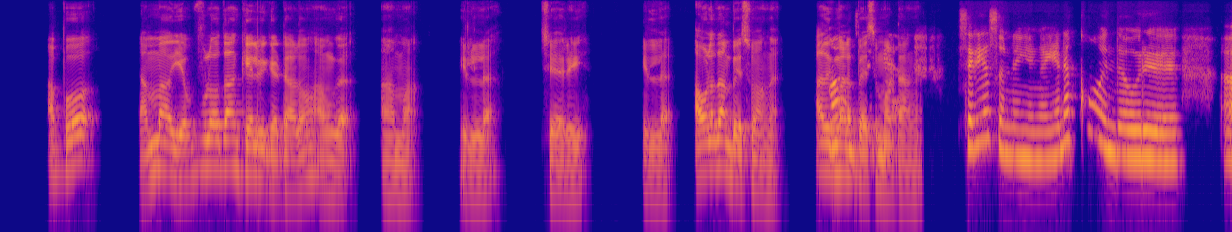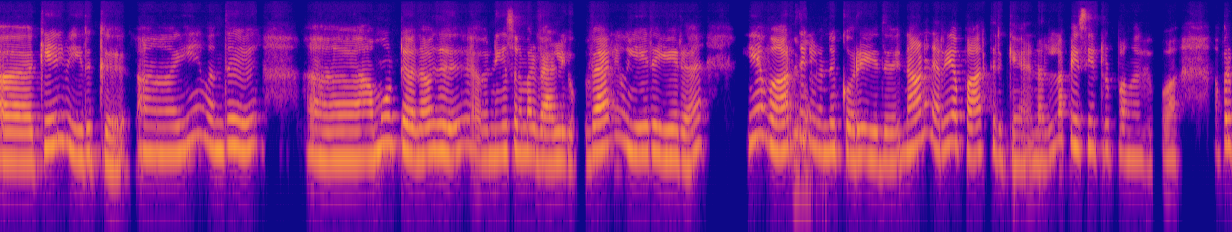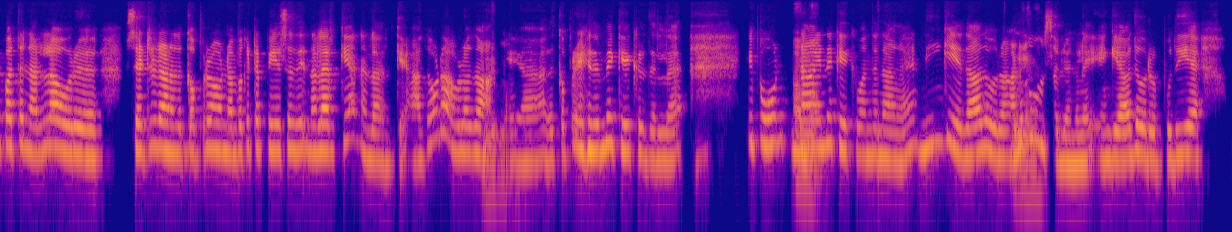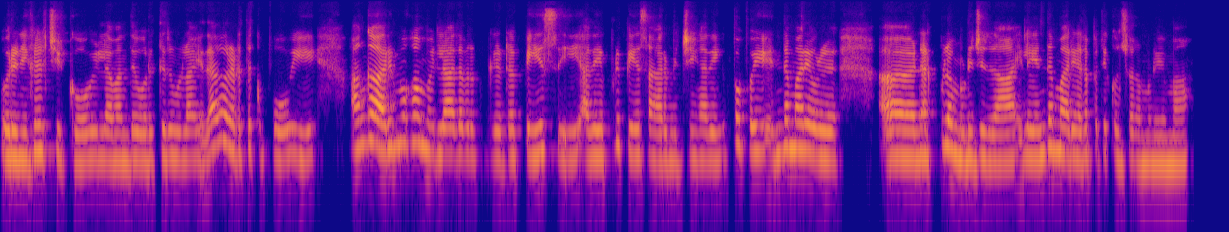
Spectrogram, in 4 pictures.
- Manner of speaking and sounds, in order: in English: "அமவுண்ட்"; in English: "வேல்யூ வேல்யூ"; in English: "செட்டெட்"; laughing while speaking: "அதுக்கபுறம் எதுவுமே கேட்கறதில்ல"; other background noise
- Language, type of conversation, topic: Tamil, podcast, புதியவர்களுடன் முதலில் நீங்கள் எப்படி உரையாடலை ஆரம்பிப்பீர்கள்?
